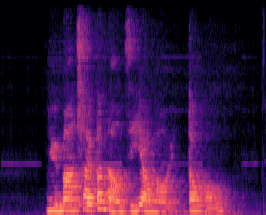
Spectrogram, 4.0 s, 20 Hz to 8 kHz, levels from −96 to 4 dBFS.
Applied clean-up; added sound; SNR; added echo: neural separator model SepFormer DNS4.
